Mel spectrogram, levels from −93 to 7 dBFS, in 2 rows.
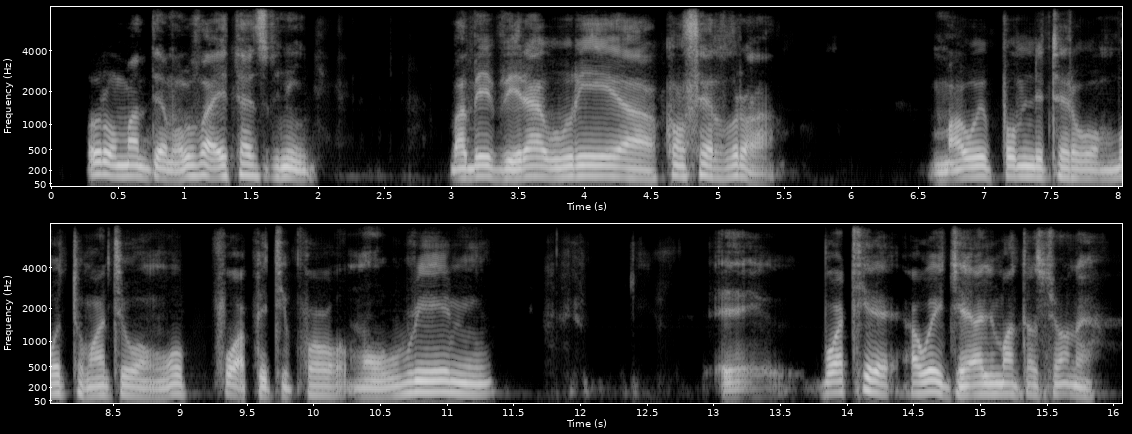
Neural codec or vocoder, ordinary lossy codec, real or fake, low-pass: codec, 16 kHz, 4 kbps, X-Codec, HuBERT features, trained on LibriSpeech; none; fake; none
